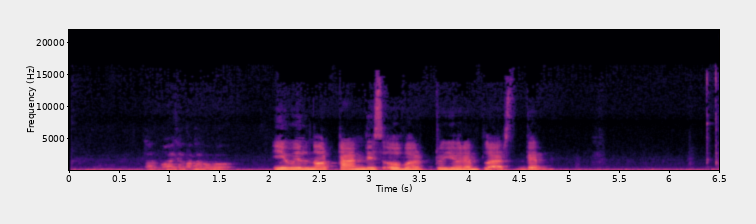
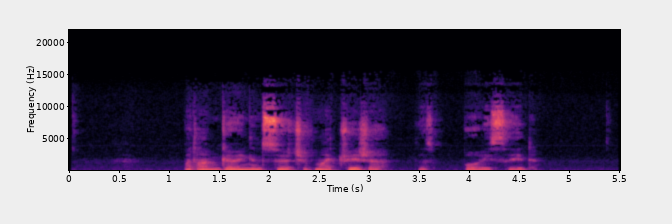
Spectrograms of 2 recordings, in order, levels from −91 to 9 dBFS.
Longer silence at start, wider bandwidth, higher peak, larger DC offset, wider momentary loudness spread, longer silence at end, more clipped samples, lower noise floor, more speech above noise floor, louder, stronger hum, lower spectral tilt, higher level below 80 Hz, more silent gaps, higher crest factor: second, 0.05 s vs 1.15 s; about the same, 15.5 kHz vs 15 kHz; second, -8 dBFS vs -4 dBFS; neither; about the same, 23 LU vs 23 LU; second, 0 s vs 0.85 s; neither; second, -44 dBFS vs -67 dBFS; second, 22 dB vs 38 dB; first, -22 LUFS vs -26 LUFS; neither; first, -7 dB/octave vs -3 dB/octave; first, -44 dBFS vs -64 dBFS; neither; second, 16 dB vs 28 dB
